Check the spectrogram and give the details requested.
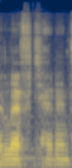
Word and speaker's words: lieutenant: now second lieutenant or as the brits say lieutenant i never understood where the f came from and the same medals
